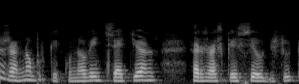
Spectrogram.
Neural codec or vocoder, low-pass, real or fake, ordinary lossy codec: none; 7.2 kHz; real; MP3, 32 kbps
